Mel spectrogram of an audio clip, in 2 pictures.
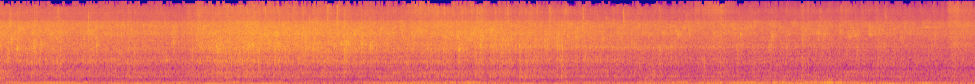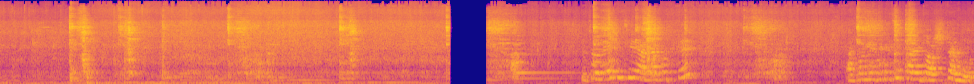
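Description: Chicken frying in mustard oil in a kadai, with a steady close sizzle and the scrape of stirring building into clattering stirring strokes in the latter half.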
